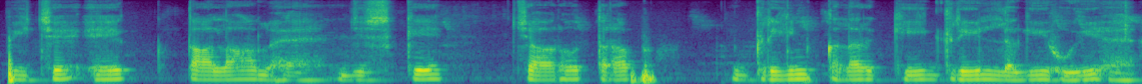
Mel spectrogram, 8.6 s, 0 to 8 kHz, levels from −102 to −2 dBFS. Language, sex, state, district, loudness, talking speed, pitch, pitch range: Hindi, male, Uttar Pradesh, Shamli, -20 LUFS, 100 wpm, 115 Hz, 110-120 Hz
